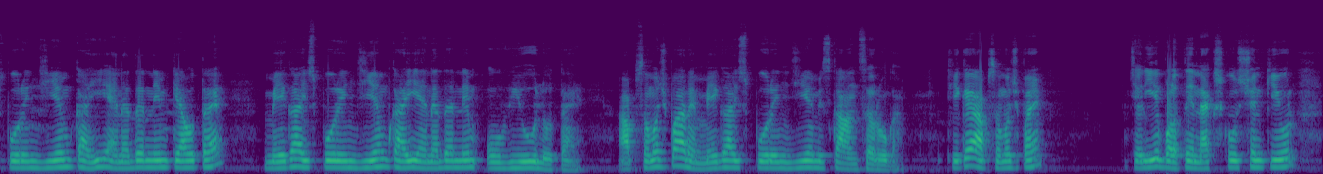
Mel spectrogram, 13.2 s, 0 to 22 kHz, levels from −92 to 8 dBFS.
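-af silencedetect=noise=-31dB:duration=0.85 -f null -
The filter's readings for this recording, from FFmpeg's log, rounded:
silence_start: 10.37
silence_end: 11.36 | silence_duration: 0.99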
